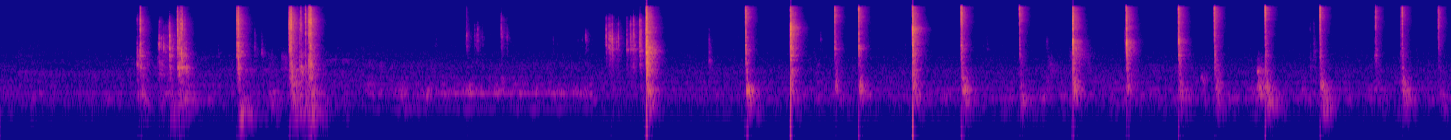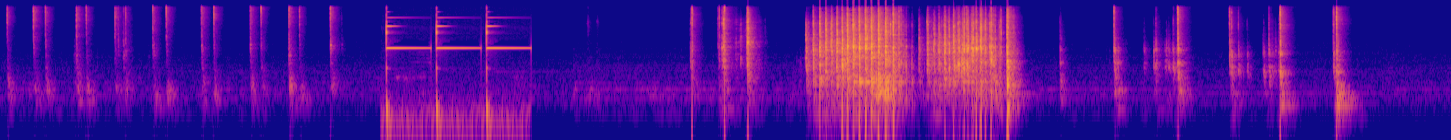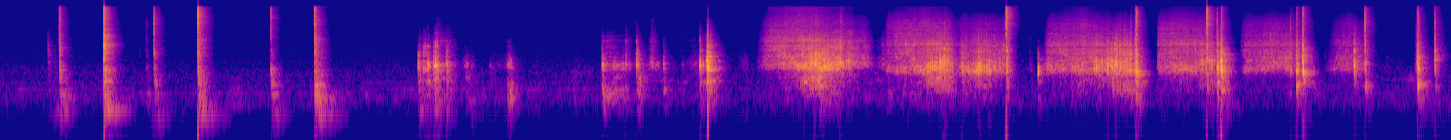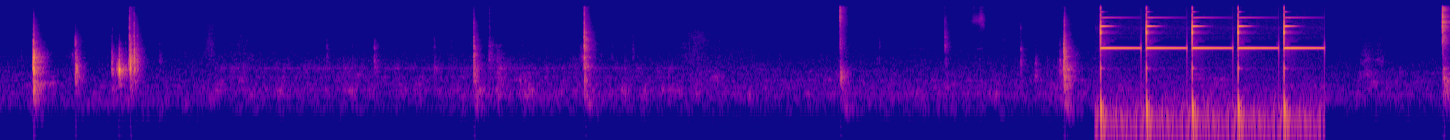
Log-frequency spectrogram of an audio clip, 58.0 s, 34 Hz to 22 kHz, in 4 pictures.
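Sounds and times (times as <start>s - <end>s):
magnetic balls clicking: 7.5s - 19.8s, 54.5s - 56.8s
steady beeping tone: 18.4s - 19.8s, 54.5s - 56.8s
rough rustling scrape: 36.6s - 42.6s.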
